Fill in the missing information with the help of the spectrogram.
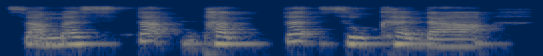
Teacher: Bha is a mahaprana and kha is a mahaprana.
